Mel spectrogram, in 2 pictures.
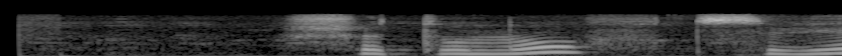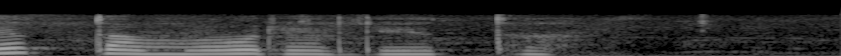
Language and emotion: Russian, neutral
